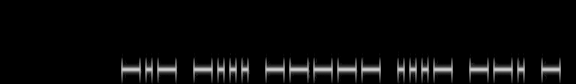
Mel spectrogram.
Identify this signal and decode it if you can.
Morse code, heard as a keyed tone, about 21 wpm, 700 Hz. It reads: KB0VGT
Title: USA Call Signs - 6 Characters - 4x Character Spacing - 20wpm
